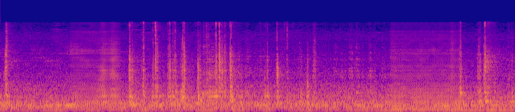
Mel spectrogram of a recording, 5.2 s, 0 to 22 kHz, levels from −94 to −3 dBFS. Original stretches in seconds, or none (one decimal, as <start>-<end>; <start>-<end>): 0.0-0.7; 1.2-3.9; 4.6-5.2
